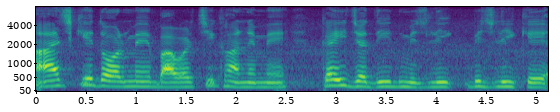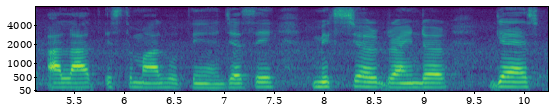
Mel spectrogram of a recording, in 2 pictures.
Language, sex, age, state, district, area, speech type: Urdu, female, 60+, Delhi, North East Delhi, urban, spontaneous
